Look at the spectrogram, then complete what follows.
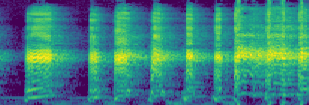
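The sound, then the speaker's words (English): A Small Talk duck call blows a rapid power chatter of about seven loud, raspy mallard-style quacks, the first long and the rest quicker and clipped, run together in a bright chatter. “Ooh-wee. That's mallard duck right there, baby.”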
